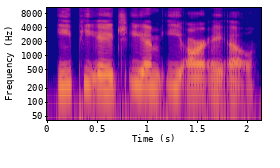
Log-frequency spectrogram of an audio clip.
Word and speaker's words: ephemeral: Ephemeral. E P H E M E R A L. Pronounced uh ephemeral.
